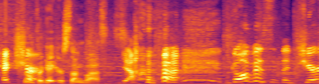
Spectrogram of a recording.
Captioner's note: laughs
